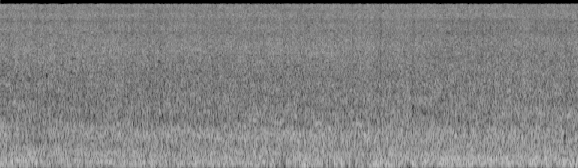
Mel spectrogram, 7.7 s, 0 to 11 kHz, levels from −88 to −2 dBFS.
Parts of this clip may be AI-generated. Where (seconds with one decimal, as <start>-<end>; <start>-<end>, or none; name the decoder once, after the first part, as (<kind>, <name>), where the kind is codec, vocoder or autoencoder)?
1.4-3.2 (vocoder, BigVGAN v2); 4.2-5.9; 7.1-7.7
